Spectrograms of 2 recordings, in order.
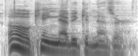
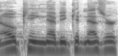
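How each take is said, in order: First: It is said with a compassionate, tender tone. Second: It is said in a plain, neutral tone.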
